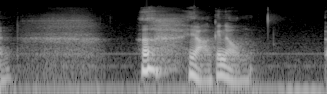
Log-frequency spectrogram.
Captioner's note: sigh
